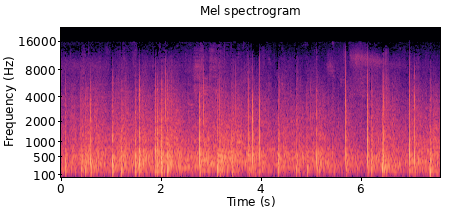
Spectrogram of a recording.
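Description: Aerial fireworks shells bursting in a rapid, irregular run of bangs and crackles, with a louder report about six and a half seconds in.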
